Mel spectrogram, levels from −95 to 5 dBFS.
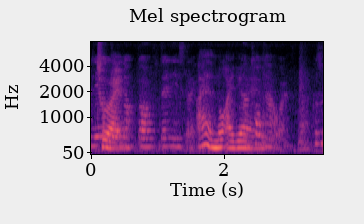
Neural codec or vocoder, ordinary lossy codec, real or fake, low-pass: none; none; real; none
